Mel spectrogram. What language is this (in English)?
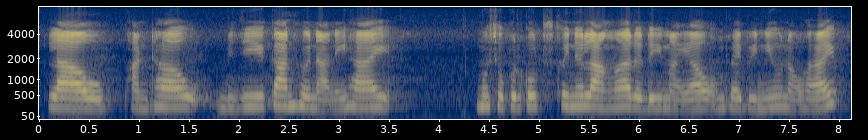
Bodo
